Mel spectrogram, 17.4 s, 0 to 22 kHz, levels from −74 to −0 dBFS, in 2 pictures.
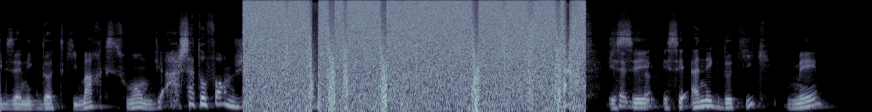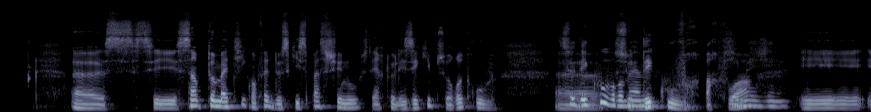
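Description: From 2.43 to 5.85 s the speech collapses into loud, harsh broadband noise. These are samples built from the wrong bytes. Noisy low bits dominate each value.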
